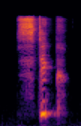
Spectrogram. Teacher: Stick, we're telling it at one go, but you can hear st separately. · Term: initial consonant blending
